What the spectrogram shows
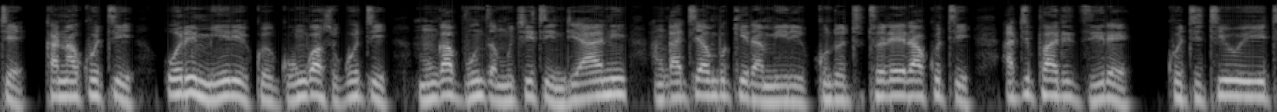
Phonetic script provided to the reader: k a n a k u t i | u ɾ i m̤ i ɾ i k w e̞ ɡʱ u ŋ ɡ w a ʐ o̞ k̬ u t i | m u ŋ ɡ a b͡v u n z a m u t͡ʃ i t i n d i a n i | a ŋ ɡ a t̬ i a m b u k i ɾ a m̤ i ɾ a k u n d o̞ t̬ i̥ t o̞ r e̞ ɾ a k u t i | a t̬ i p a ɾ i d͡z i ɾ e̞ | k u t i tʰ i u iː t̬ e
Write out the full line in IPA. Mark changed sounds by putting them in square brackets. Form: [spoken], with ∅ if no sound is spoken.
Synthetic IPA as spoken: k a n a k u t i | u ɾ i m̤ i ɾ i k w e̞ ɡʱ u ŋ ɡ w a ʐ o̞ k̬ u t i | m u ŋ ɡ a b͡v u n z a m u t͡ʃ i t i n d i a n i | a ŋ ɡ a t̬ i a m b u k i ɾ a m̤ i ɾ [i] k u n d o̞ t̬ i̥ t o̞ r e̞ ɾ a k u t i | a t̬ i p a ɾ i d͡z i ɾ e̞ | k u t i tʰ i u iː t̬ e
